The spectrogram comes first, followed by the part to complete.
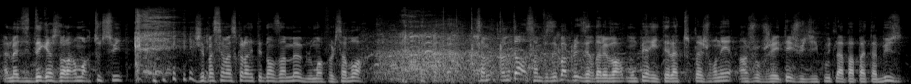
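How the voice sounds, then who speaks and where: A male stand-up comedian telling a story on a TV studio stage in an animated, chatty way, laughing along as he goes. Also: on the high side, racing. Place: TV studio stage with live audience. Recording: loud audience laughter and noise.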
